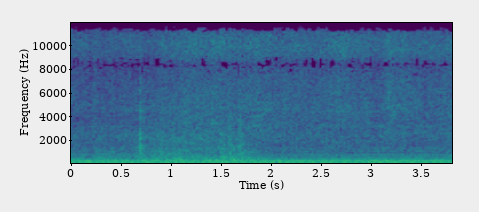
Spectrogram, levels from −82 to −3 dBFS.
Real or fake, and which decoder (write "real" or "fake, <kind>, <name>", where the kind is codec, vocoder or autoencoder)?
real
